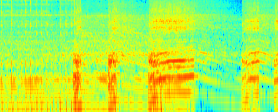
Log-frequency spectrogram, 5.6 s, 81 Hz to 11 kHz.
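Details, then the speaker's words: Donated 2005 Husqvarna 372XP chainsaw, said to have run poorly, fitted with replacement muffler and bolts, on non-ethanol premix: several sharp blips, pitch rising and falling cleanly with throttle; saw runs and oils. "so she works oh she runs anyways she oils as I made the mess all over the floor"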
